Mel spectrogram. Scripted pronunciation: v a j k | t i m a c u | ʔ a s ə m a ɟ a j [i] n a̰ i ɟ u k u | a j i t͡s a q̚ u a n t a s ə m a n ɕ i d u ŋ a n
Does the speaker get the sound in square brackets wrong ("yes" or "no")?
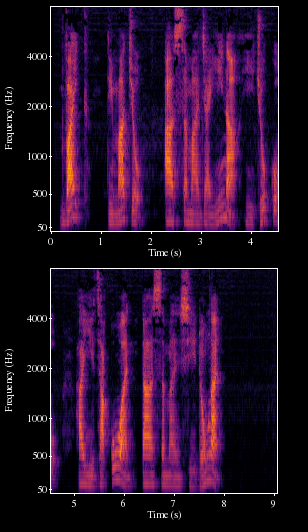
no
